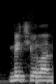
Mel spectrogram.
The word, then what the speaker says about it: Midtjylland: Okay, I'll say that from now on. I do like saying Midtjylland though. I'll probably forget it and say Midtjylland. I mean Midtjylland again, but Midtjylland is how you say it.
